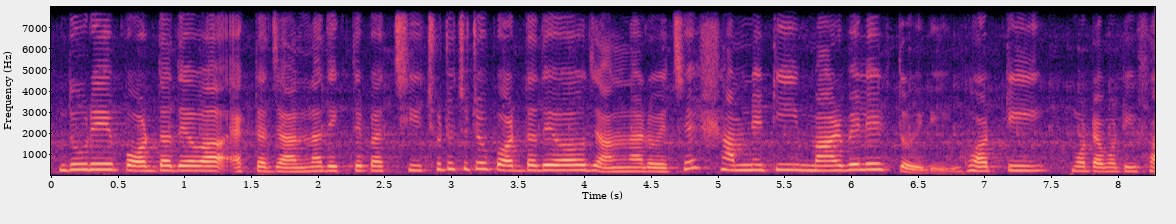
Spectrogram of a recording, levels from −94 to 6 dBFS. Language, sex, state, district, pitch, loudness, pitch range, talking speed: Bengali, female, West Bengal, Jhargram, 230 Hz, -14 LUFS, 205-260 Hz, 150 wpm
